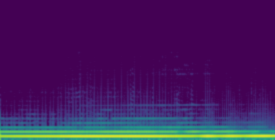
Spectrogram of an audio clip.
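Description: A loudspeaker driving a pyro board, a two-dimensional Rubens tube, plays a loud, steady high test tone that creeps very slightly up in pitch. The tone is held at a frequency that sets up a standing wave in the gas box, and it is loud enough to be painful.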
